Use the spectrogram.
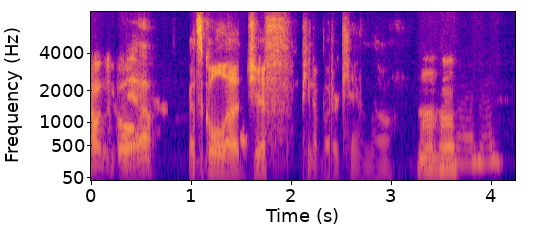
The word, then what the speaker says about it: Jif: Jif peanut butter can though. Mm-hmm. No relation. That's no. Not to be confused with a gift. Yeah. Yeah. It's not pronounced gift.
